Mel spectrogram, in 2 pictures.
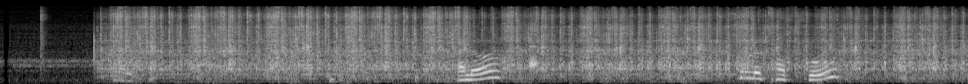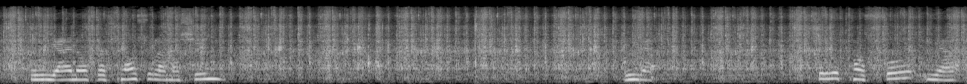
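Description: A knitting machine's motor runs with a steady, whirring clatter.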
